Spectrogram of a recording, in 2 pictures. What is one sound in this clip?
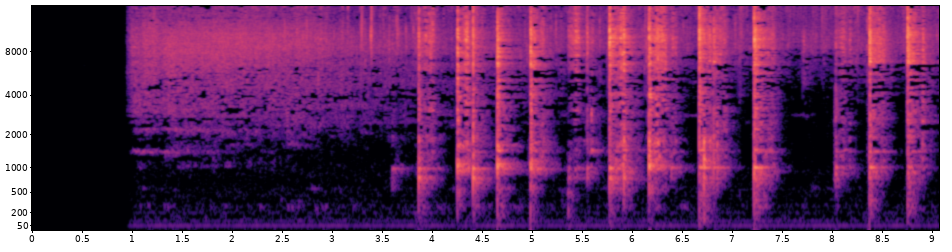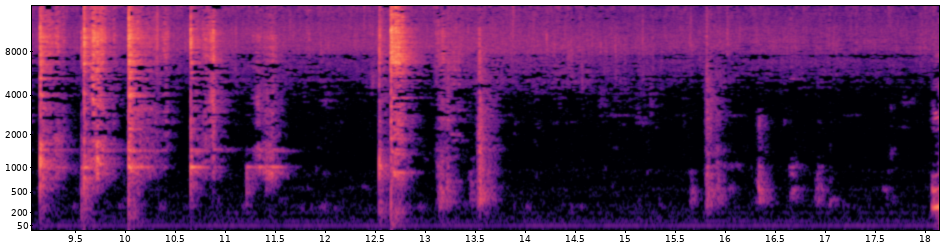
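Batter sizzles and crackles in a hot pan.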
